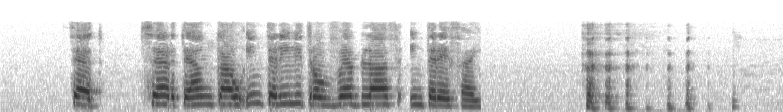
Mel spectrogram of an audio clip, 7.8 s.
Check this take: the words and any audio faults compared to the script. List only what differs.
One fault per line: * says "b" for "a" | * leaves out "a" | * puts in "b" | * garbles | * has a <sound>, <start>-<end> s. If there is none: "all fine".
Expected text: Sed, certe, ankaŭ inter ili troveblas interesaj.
* has a laugh, 5.8-7.1 s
